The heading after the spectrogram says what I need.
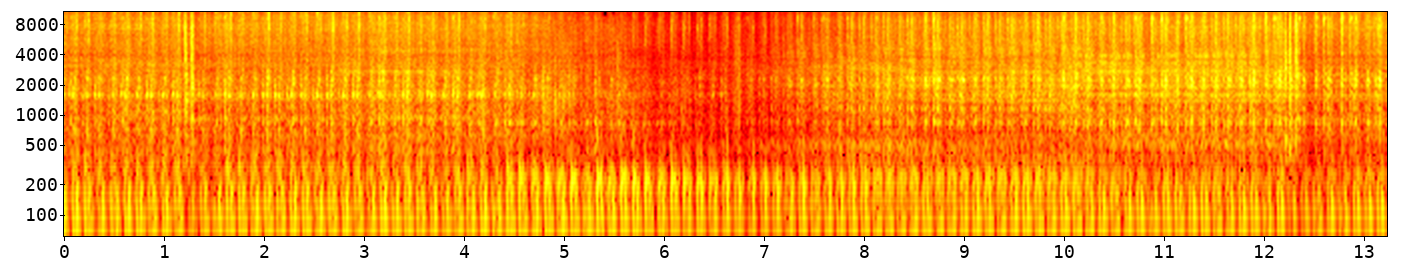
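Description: Steady running motorcycle with a regular low clunk about four times a second over the engine note; cause not yet pinned down.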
